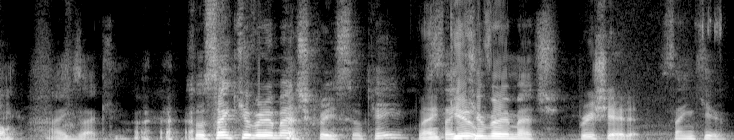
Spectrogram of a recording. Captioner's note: laughs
